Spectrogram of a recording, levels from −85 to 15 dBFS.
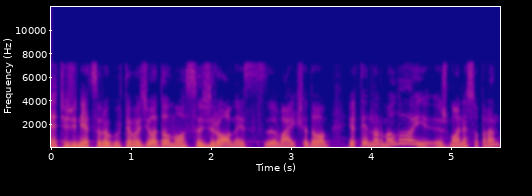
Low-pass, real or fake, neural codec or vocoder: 7.2 kHz; real; none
